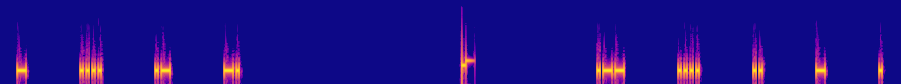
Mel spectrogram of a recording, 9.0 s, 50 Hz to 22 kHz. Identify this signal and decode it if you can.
Morse code, heard as a keyed tone, about 40 wpm, spaced as for 14 wpm, 690 Hz. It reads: THAN WHITE
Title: 6x Character Spacing - Top 300 Words - 40wpm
